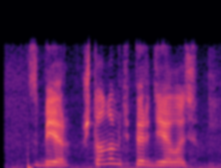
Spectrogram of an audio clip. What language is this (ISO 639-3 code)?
rus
